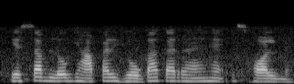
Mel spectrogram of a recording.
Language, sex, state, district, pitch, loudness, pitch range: Hindi, female, Bihar, Begusarai, 150 Hz, -25 LUFS, 140-160 Hz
